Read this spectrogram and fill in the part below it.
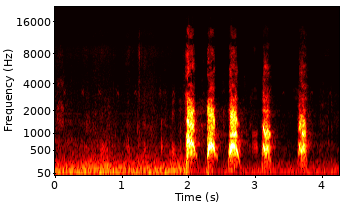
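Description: A dog in training barks five times in a quick, evenly spaced series, sharp and close, after a quiet stretch of low background noise.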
